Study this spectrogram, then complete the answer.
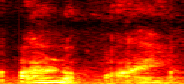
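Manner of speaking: a breathy, puzzled whisper; whispered aside. Real, not acted. To her viewers about a sore thumb, a puzzled whisper. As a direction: whisper it, half to herself.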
